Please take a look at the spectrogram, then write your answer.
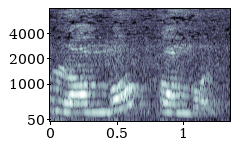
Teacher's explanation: ম ব্যঞ্জনের সাথে বফলা যুক্ত হলে বয়ের উচ্চারণ অবিকৃত থাকে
